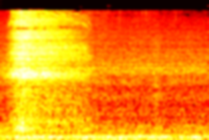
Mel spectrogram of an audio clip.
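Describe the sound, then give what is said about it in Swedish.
A single deep, hissing breath drawn in sharply through the nose, fairly loud, lasting under a second and followed by quiet with a low steady hum underneath. “Nu, nu för alla då som lyssnar och inte ser, men då andas jag in nu.”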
